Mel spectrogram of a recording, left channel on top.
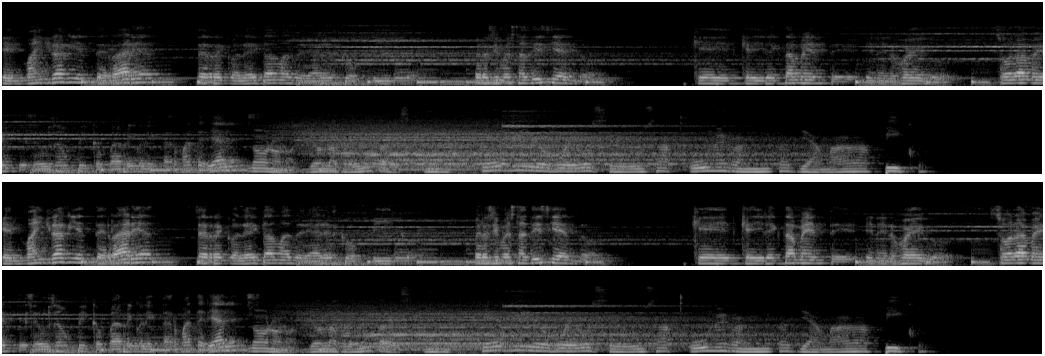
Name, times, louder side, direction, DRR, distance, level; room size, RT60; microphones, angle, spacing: voice 1, 0.0-1.5 1.9-4.2 4.7-5.9 6.9-9.5 9.9-12.8, right 1 dB, 45° right, 6 dB, 1.8 m, -31 dB
sound 1, 0.8-2.2 2.9-6.1 8.5-10.0 10.7-13.9, equal, 25° right, 2.3 m, -38 dB
sound 2, 1.1-1.3 2.8-7.6 8.4-18.9, left 2 dB, 55° left, 4.1 m, -40 dB
voice 2, 12.9-19.7, equal, 5° left, 8 dB, 0.8 m, -34 dB
18.5 x 13.5 x 4.4 m, 0.42 s
head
